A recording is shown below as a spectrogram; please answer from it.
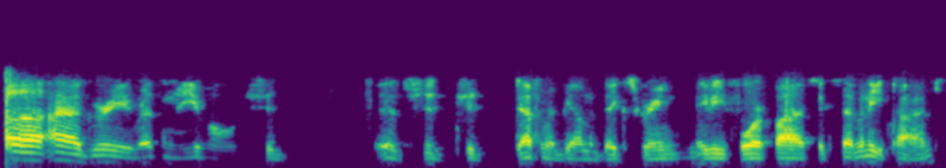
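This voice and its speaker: Male podcast co-host, low and dry, heard over a tinny line. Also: brisk, breathy edge. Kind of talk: casual podcast chat.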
